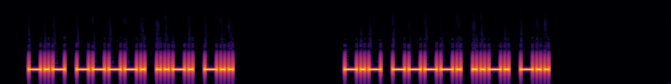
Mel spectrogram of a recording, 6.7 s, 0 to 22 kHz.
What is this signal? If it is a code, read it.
Morse code, heard as a keyed tone, about 30 wpm, 700 Hz. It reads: K9FD K9FD
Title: Easy Call Signs Repeated 2x - 30wpm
